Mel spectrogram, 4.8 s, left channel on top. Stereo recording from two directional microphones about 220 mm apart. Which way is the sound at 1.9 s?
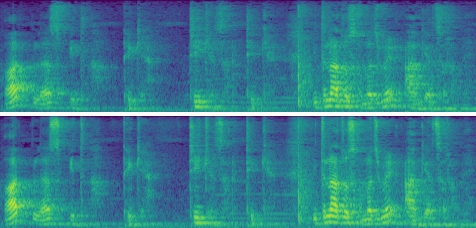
50° right (ahead or behind).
